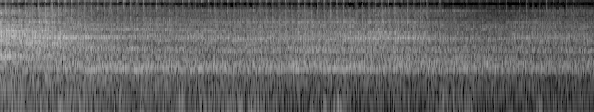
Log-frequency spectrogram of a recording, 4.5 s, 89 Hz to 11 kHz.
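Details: Revived Yamaha golf cart that sat 6–7 years, driven home in forward gear: steady engine drone under road and wind noise, no knocks or misses. Normal running under load.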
